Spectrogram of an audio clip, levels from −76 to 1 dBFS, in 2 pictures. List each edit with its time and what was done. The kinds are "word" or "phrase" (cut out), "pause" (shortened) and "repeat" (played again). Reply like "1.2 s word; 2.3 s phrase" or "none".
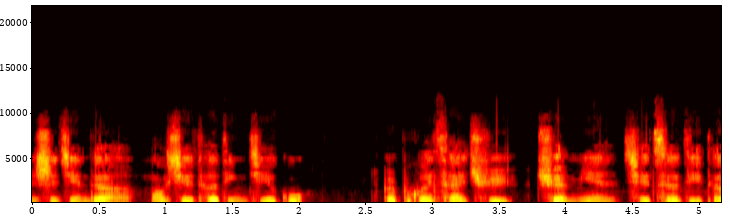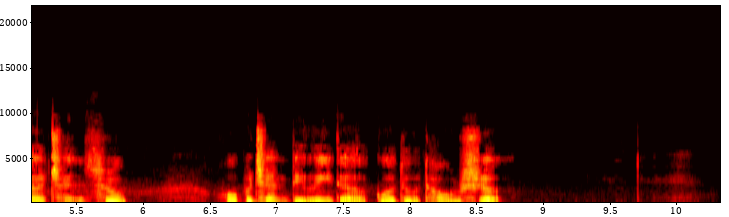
2.5 s pause; 3.7 s pause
